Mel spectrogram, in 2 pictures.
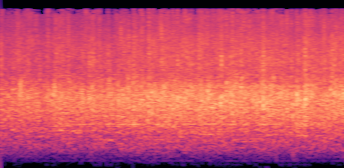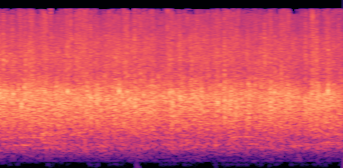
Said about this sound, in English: Somebody ought to clap and magnify him right now.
